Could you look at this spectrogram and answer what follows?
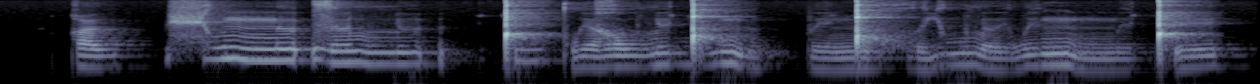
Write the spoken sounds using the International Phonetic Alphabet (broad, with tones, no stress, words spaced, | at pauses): qʉ˩ | ɕu˦˥nːə˦˥ʔ zə˦˥ lːʉ˦˥ʔ | ǃi˦˥kʷʼe˩ʁu˩ lɪ˦˥ɡ͡ǃʉ˦˥ŋʉ˩ pːe˩ŋ͡ǃu˩ xʷə˩ju˦˥lə˩ɪ̯ wɪ˦˥ŋmːɪ˩ǃʼe˦˥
